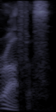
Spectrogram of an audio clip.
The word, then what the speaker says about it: Rothfuss: Pat Rothfuss. Pat Rothfuss. Rothfuss. The problem is the last name. It's Rothfuss. Rothfuss. Rothfuss. Rothfuss. Rothfuss. Rothfuss. Rothfuss. It's like Rothfuzz, but with a soft S.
